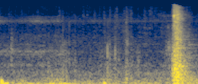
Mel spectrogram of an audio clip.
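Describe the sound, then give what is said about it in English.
A door closes or clicks once with a quick, sharp burst near the end, after a stretch of quiet background noise and faint low rumbling. “Do you like doors?”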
